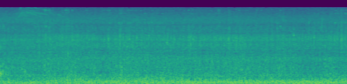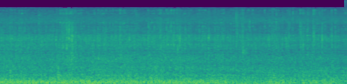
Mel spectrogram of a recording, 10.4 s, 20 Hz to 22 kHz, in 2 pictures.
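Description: Wind buffeting an action camera's microphone, mixed with tyres rumbling on gravel, as a mountain bike descends at about 40 km/h. The rumble eases slightly near the end as the bike slows.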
